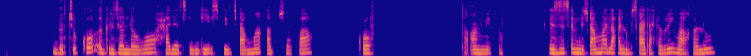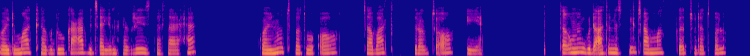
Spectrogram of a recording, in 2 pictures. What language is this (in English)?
Tigrinya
